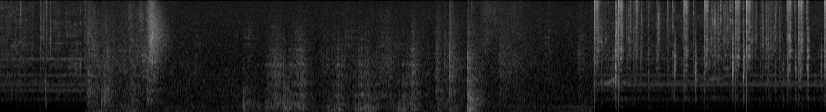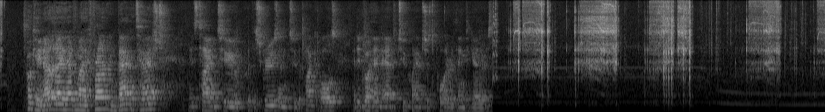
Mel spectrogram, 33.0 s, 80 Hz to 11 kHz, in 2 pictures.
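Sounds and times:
dull thumps: 4.8 - 9.7
pneumatic nail gun shots: 26.7 - 30.4.

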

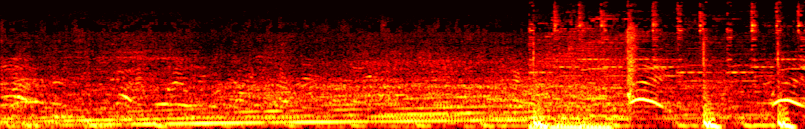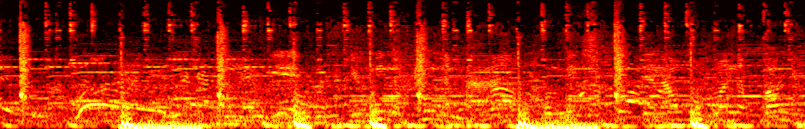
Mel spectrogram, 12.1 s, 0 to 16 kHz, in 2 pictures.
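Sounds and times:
car engine accelerating: 0.0 - 11.5
people talking: 0.0 - 12.0.

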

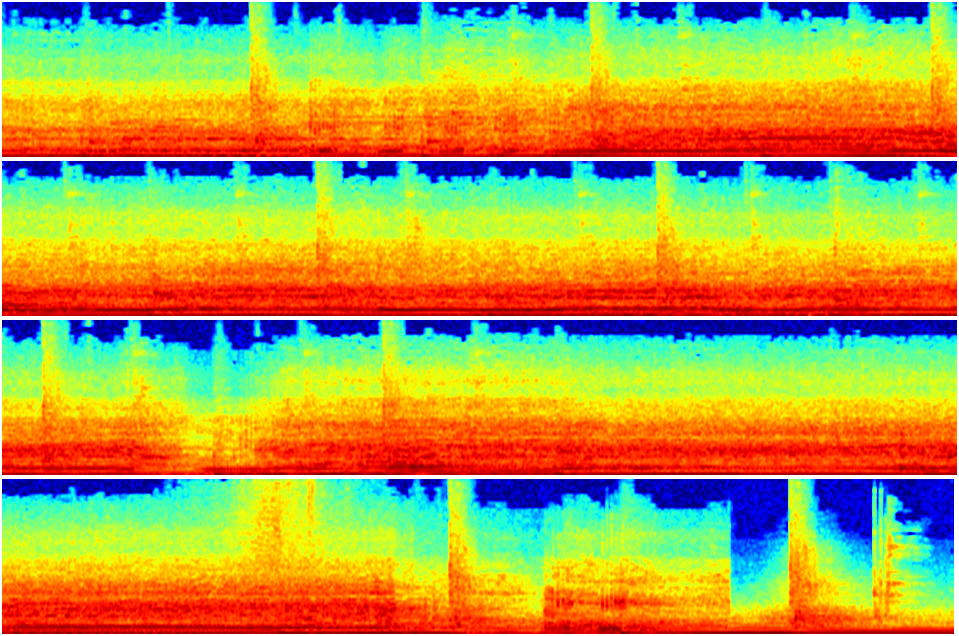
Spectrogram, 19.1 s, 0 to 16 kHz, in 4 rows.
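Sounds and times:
chainsaw cutting wood: 0.0 - 19.0.

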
